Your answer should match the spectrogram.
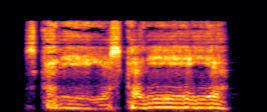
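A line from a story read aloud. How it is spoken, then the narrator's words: Hoarse muttering. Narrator (Russian): Сипло бормотал кто-то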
